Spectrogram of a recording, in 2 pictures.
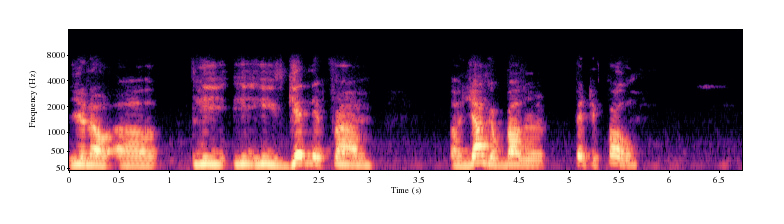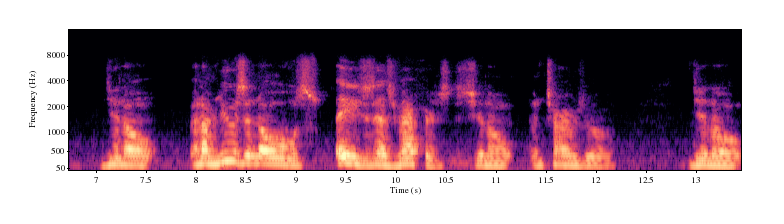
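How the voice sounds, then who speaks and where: A somewhat breathy man with a fairly high pitch and a dark, mellow tone speaks at a fairly slow pace, with long, frequent pauses, big swings in loudness and ordinary pitch variation. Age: 60s. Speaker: call-in participant in a live discussion. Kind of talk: casual group discussion. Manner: halting, many fillers.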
